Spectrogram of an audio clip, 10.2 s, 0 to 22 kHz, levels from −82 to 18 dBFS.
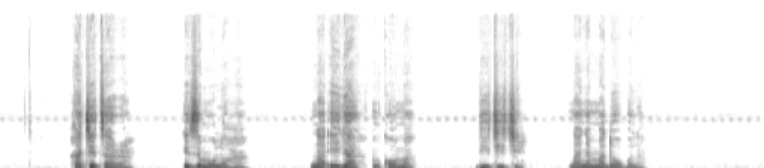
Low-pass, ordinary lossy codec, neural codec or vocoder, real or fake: none; none; none; real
